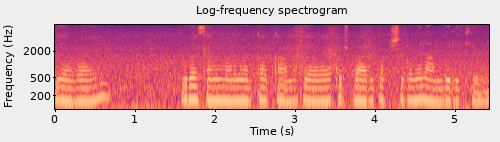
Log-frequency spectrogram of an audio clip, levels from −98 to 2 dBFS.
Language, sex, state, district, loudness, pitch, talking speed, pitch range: Hindi, female, Chhattisgarh, Korba, -15 LUFS, 150 Hz, 185 wpm, 145-155 Hz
